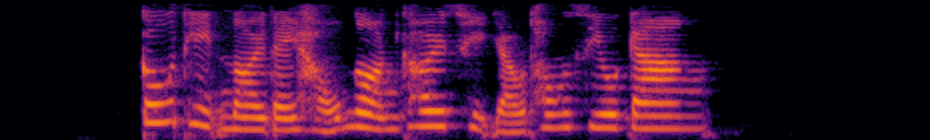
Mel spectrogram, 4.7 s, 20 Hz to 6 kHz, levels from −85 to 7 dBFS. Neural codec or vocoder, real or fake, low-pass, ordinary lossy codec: none; real; 5.4 kHz; MP3, 48 kbps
